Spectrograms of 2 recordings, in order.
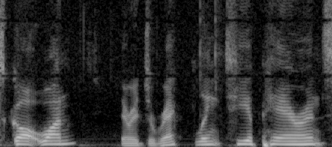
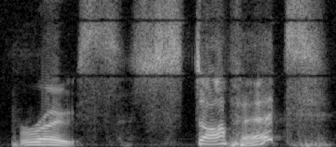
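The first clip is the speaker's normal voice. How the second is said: mock bashful; 5 dB louder, much slower than usual. Mock flattered reaction to praise.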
